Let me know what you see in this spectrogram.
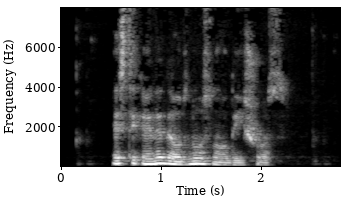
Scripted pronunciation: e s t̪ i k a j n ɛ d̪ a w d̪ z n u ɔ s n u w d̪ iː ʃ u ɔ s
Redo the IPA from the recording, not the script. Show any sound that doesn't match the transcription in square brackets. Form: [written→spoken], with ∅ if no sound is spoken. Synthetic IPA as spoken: e s t̪ i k a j n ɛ d̪ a w d̪ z n u ɔ s n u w d̪ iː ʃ u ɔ s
